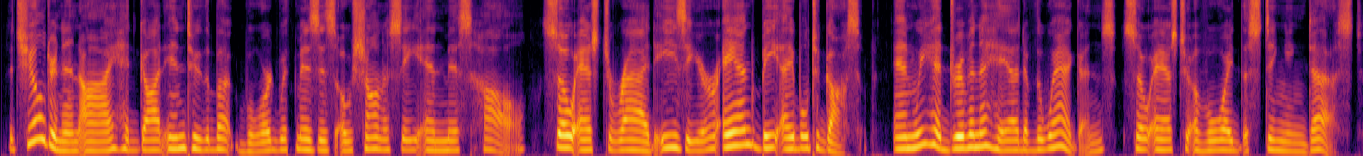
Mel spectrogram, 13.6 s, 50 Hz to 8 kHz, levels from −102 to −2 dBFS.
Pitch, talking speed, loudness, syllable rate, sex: 195 Hz, 175 wpm, -19 LUFS, 4.2 syllables/s, female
